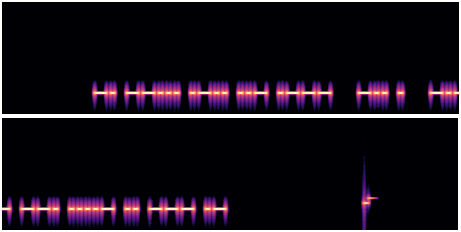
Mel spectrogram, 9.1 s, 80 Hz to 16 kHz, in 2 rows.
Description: Morse code, heard as a keyed tone, about 28 wpm, 700 Hz. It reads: N7LUJ DE KG4IOA
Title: USA Callsign DE Callsign 30wpm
